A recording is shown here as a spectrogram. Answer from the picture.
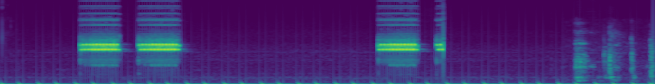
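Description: Web video-call ringtone: an electronic two-tone ring in two short bursts, a pause, then another burst and a brief last one cut off short as the call connects.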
